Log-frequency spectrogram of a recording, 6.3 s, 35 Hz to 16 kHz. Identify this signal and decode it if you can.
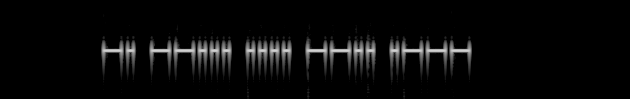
Morse code, heard as a keyed tone, about 20 wpm, 700 Hz. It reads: N7HZJ
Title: USA Call Signs - 5 Characters - Repeated 3x - 20wpm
